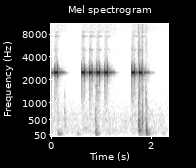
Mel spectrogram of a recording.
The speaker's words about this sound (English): I'm sorry, I thought there was a smoke alarm going off. No, that was my timer, and I didn't know it actually happened.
